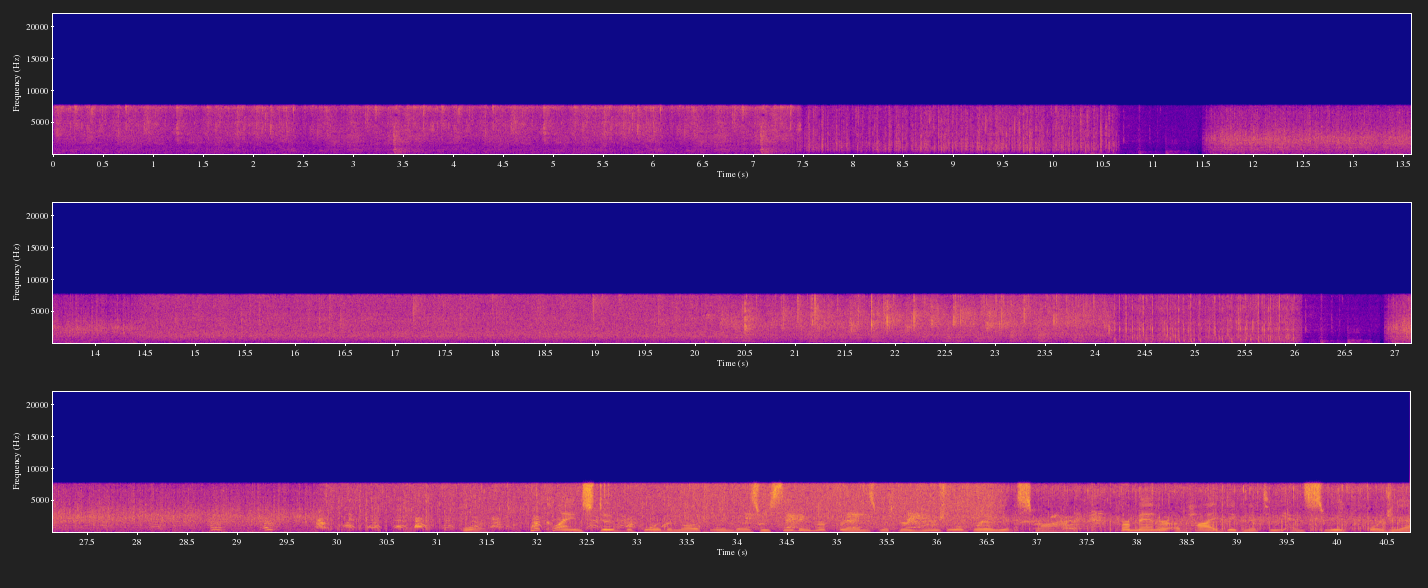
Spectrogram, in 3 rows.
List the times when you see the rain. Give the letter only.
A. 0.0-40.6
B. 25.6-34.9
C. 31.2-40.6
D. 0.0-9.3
A.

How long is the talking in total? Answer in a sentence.
You can hear the talking for 9 seconds altogether.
